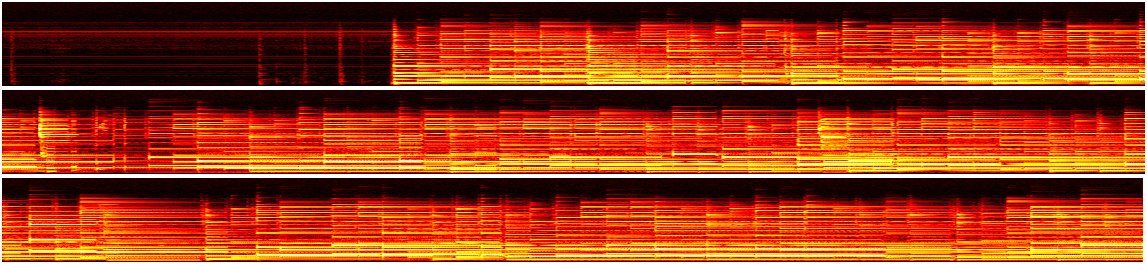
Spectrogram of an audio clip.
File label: GTR Royer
